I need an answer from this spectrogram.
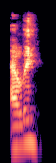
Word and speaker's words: Ellie: Yeah, so it's Ellie. Just it's like Emily, but like just the end.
